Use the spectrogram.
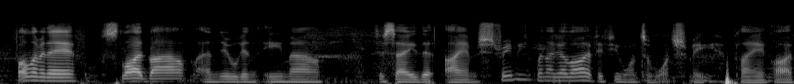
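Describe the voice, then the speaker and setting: A man's medium-pitched voice in an Australian accent, with ordinary pitch variation and a moderate pace. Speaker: gaming YouTuber. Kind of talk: gameplay commentary. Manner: hesitant, many fillers.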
